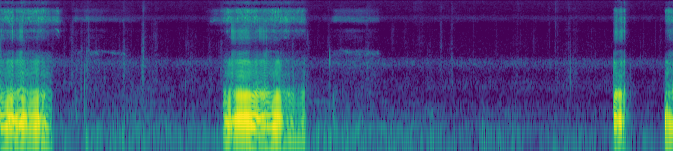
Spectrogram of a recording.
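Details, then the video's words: Deep, rattling snores from a sleeping Dachshund: a long raspy snore opens, another follows about three seconds later, then short snorting bursts near the end, with quiet room background between. "Funny Dachshund Snoring Clip"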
